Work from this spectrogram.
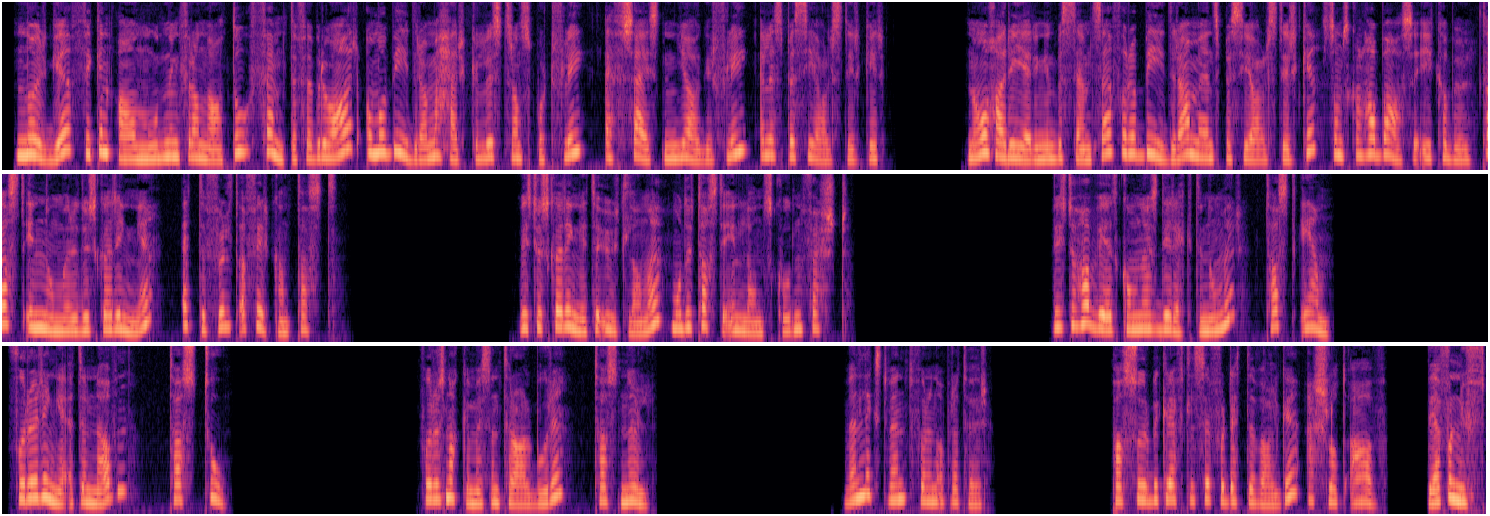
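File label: Norwegian, General; GoLocalise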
